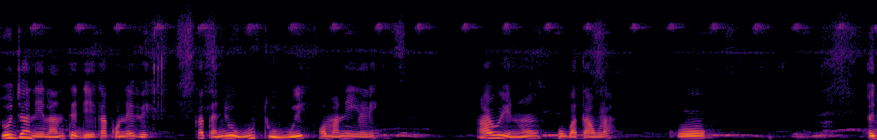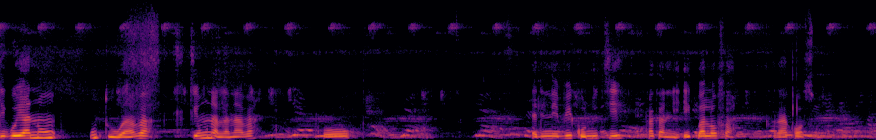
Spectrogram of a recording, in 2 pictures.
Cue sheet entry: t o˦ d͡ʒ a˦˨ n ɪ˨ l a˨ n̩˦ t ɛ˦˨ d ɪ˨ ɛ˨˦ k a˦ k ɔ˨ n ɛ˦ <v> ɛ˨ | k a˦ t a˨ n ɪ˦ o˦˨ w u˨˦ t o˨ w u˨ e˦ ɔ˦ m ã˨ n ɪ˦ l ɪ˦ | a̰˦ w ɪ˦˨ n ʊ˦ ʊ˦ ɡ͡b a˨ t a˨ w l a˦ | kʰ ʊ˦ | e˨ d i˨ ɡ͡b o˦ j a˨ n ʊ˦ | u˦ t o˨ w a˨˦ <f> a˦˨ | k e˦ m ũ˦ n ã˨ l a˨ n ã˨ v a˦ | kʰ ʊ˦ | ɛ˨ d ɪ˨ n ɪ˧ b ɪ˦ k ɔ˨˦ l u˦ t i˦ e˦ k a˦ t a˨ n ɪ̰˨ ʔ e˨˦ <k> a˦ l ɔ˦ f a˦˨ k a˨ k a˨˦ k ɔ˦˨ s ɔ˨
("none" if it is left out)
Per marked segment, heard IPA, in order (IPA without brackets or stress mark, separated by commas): v, v, k͡p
